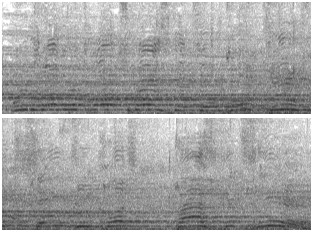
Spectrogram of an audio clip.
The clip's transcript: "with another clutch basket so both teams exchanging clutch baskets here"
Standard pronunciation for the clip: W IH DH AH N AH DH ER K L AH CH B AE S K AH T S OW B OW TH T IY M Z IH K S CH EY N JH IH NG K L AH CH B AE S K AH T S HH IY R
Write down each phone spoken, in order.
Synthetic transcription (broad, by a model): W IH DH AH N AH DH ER K L AH CH B AE S K AH T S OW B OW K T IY Z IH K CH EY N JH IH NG K L AH CH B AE S K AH T S HH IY R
